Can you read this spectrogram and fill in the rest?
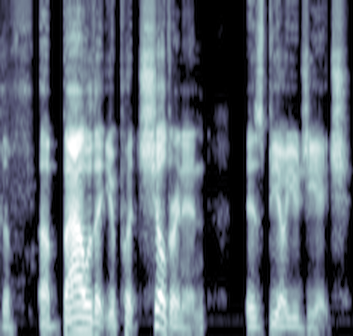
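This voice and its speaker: Co-host, male, lowish voice, relaxed, swears casually, reads chat aloud. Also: unhurried. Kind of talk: casual political commentary chat.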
